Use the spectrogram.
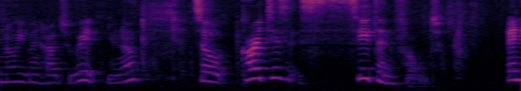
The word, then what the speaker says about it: Sittenfeld: go for eligible by Curtis Stephen felt stiff sittenfeld sittenfeld I've liked the other in the the video I've said it wrong like eight times and right now here again I don't know you know so Curtis sittenfeld and it's a retelling about Pride and Prejudice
